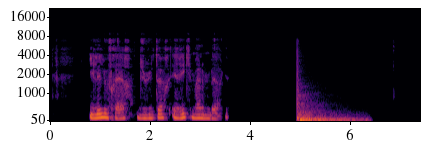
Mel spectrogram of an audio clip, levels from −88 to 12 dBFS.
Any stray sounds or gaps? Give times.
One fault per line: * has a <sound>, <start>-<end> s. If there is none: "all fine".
* has a thud, 4.9-6.5 s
